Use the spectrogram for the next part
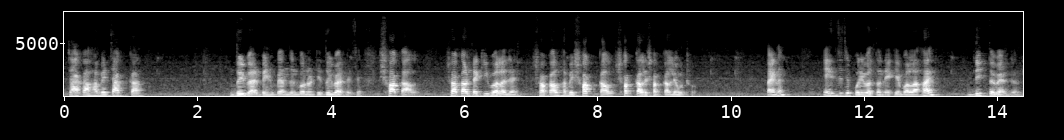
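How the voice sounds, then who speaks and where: A man teaching a grammar lesson to school students, patiently explaining and repeating example words with loud stress. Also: mid-range voice, normal speed, long pauses, slight background noise. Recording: tinny lo-fi phone-like recording.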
